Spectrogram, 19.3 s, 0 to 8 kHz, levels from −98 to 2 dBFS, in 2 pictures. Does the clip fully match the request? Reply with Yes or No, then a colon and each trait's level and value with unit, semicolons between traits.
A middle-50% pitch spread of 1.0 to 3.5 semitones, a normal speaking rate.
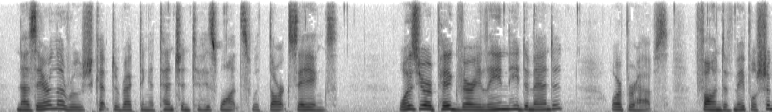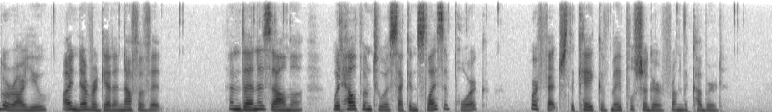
Yes: average, 2.7 semitones; average, 170 wpm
